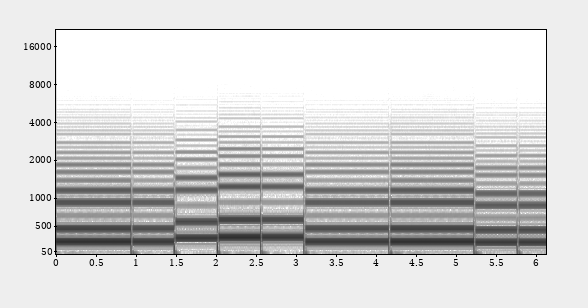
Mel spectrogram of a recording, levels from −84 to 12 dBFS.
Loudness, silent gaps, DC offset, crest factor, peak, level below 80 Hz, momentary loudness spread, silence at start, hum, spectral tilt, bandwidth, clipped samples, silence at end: -12 LUFS; none; under 0.1%; 8 dB; -4 dBFS; -42 dBFS; 4 LU; 0 s; none; -10.5 dB/octave; 3.7 kHz; under 0.1%; 0 s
